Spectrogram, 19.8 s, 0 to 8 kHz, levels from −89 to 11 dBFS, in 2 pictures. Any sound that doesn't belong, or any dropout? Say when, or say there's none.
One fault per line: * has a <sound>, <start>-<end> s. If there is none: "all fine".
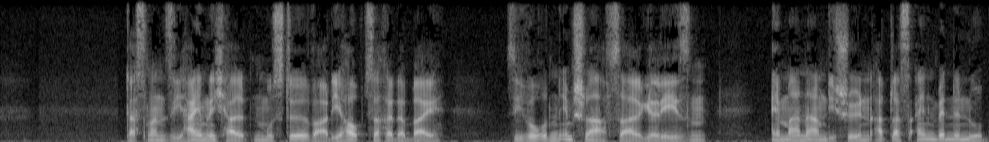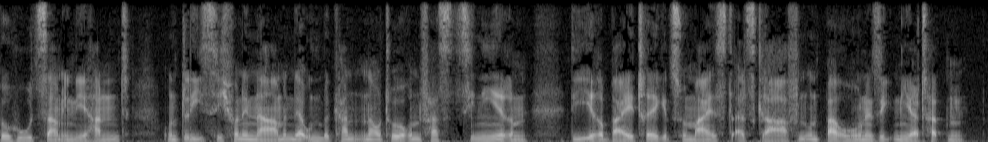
all fine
